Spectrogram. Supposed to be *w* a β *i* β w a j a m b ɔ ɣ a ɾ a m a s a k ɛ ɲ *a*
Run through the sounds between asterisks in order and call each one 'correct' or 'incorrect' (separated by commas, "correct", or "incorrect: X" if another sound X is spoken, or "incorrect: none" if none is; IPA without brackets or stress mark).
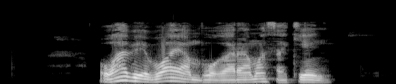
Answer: correct, incorrect: ɛ, incorrect: i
